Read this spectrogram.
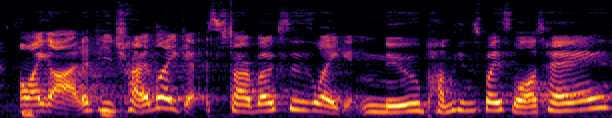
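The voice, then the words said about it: Exaggerated vocal fry, valley girl style. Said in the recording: “I'm going to vocal fry. ... Oh, so much fry.”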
